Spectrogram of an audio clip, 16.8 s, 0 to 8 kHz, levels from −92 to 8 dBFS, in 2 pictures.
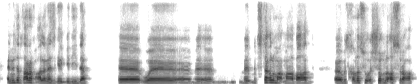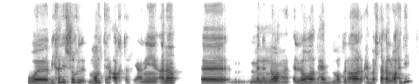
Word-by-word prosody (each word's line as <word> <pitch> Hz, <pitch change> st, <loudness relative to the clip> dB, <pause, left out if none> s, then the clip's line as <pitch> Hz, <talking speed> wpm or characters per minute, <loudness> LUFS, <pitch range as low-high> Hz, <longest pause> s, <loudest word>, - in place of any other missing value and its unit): إن 170 Hz, -, -2 dB
أنت 195 Hz, +2 st, 0 dB
بتتعرف 190 Hz, 0 st, +4 dB
على 135 Hz, 0 st, +1 dB
ناس 170 Hz, +1 st, -3 dB
ج 135 Hz, -, -7 dB
جديدة، 135 Hz, +2 st, -1 dB, 0.6 s
آآ، 485 Hz, 0 st, +7 dB
و 135 Hz, -, -1 dB
آآ، 130 Hz, -, +1 dB, 1.0 s
ب 175 Hz, -6 st, -10 dB
بتشتغلوا 205 Hz, +4 st, 0 dB
م 170 Hz, -, 0 dB
مع 145 Hz, -1 st, +1 dB
بعض، 160 Hz, +2 st, +3 dB, 0.4 s
آآ، -, -, +4 dB
وبتخلصوا 185 Hz, -, -1 dB
الشغل 175 Hz, -2 st, -2 dB
أسرع، 150 Hz, -3 st, 0 dB, 0.7 s
وبيخلّي 465 Hz, -, +2 dB
الشغل 205 Hz, 0 st, -5 dB
ممتع 185 Hz, -1 st, -3 dB
أكتر. 120 Hz, -7 st, 0 dB
يعني 125 Hz, +2 st, -6 dB
أنا، 190 Hz, +1 st, +3 dB, 0.5 s
آآ، 125 Hz, 0 st, +3 dB, 0.5 s
من 135 Hz, -6 st, -6 dB
النوع 165 Hz, +6 st, 0 dB
اللي 130 Hz, +3 st, -3 dB
هو 170 Hz, +1 st, +4 dB
باحب 160 Hz, -4 st, -5 dB
ممكن 160 Hz, +1 st, -7 dB
آه 175 Hz, -1 st, +4 dB
أحب 165 Hz, -1 st, -10 dB
أشتغل 180 Hz, +3 st, 0 dB
لوحدي، 195 Hz, -, 0 dB
170 Hz, 130 wpm, -23 LUFS, 135-195 Hz, 1.0 s, آآ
